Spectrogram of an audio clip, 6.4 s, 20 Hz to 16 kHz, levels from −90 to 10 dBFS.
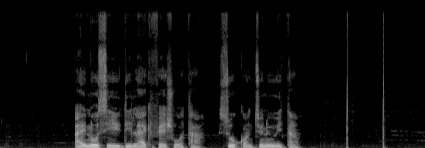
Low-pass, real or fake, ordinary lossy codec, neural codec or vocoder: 14.4 kHz; real; none; none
